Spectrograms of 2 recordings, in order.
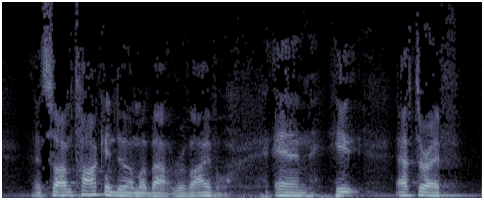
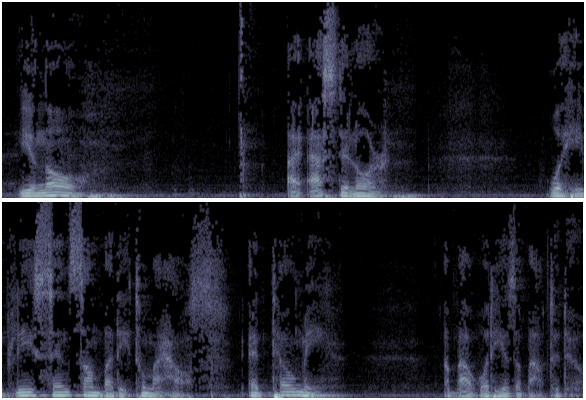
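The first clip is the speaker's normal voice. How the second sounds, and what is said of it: Imitated Hispanic accent. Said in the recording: “in a Hispanic accent, I'll try to do it for you”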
